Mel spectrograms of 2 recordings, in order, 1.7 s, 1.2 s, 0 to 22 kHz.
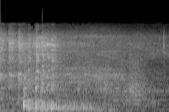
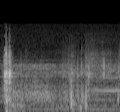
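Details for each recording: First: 1993 IROC Daytona on MS3 engine management, trigger angle possibly 65, after-start enrichment being adjusted: engine fires briefly then dies within a second; starts then stalls, after-start enrichment suspected. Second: 1993 IROC Daytona running MS3 engine management, trying to get it to run: at key-on, brief thin electric whine with faint clicks as the fuel pump primes for 2 seconds, engine not running.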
